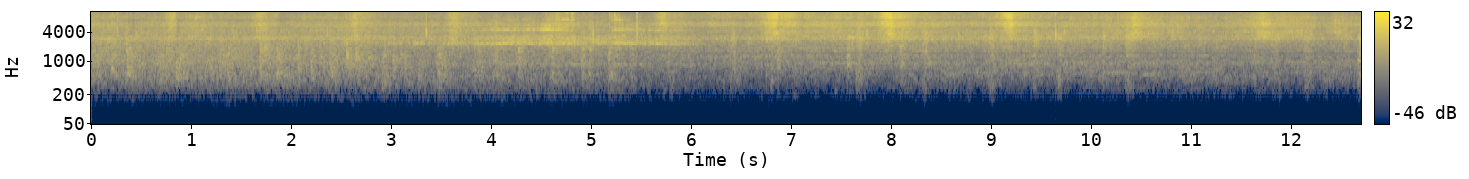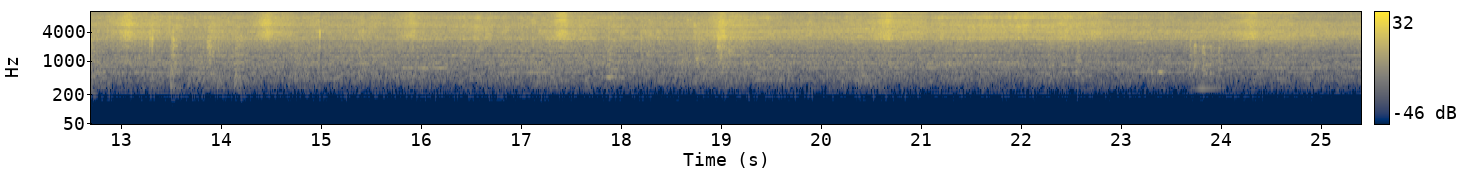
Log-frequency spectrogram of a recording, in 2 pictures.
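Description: Steam-hauled train's coaches running along the track, heard from an open carriage window: a rushing noise with hiss, and wheels clicking over rail joints every second or so. A brief high squeal a few seconds in, and the rushing eases about six seconds in.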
